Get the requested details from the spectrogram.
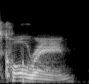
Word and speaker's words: Colerain: It's Coleraine.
